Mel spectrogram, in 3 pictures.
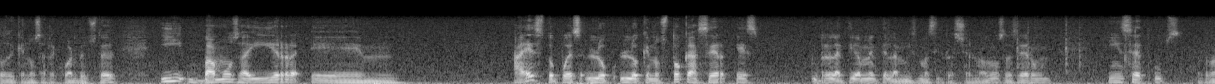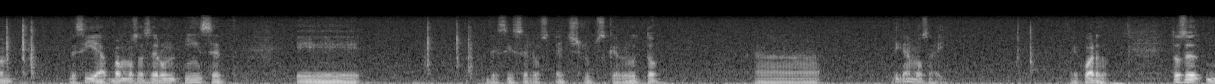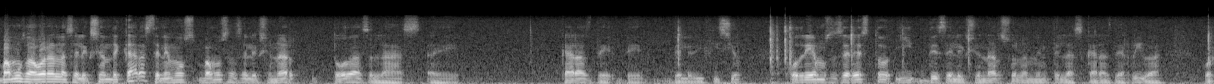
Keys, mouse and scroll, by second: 10.4 i, 11.4 Escape, 12.6 ctrl+z, 16.9 ctrl+r, 19.2-19.6 scroll up 2, 20.2 scroll down 2, 21.2 click, 22.5 Escape, 25.5 click, 27.6 middle click, 28.7 scroll down 1, 29.8 right click, 31.3 shift+right click, 32.2 shift+a, 33.1-34.2 shift+middle drag, 34.6 shift+right click, 35.5 shift+right click.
